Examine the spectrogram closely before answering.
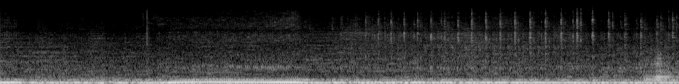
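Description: A car engine running close by, swelling briefly about two seconds in, then settling back, with a fast, even light ticking joining it about halfway through.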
